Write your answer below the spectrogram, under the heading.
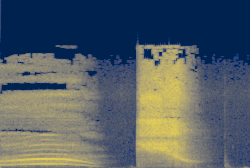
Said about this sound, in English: But at that very moment, the elephant sneezed.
